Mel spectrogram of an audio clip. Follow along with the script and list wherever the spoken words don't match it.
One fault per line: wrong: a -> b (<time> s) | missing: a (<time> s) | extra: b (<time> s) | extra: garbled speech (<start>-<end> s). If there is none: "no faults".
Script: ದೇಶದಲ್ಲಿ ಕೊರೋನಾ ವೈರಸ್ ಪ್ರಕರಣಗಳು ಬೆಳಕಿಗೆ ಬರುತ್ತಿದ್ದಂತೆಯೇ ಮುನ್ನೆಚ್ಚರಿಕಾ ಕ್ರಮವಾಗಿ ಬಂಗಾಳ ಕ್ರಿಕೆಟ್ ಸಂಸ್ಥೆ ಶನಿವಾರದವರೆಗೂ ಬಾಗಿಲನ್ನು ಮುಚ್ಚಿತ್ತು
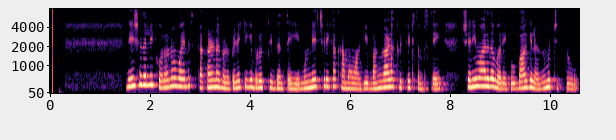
no faults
